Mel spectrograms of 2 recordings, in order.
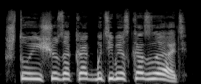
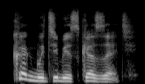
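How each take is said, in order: First: High, mocking echo of "как бы тебе сказать"; indignant mock repeat. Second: Said in the usual way. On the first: Cat mocks the hero's hedge, high indignant echo. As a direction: throw his own words back at him, offended. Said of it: "возмутилась Уся".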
